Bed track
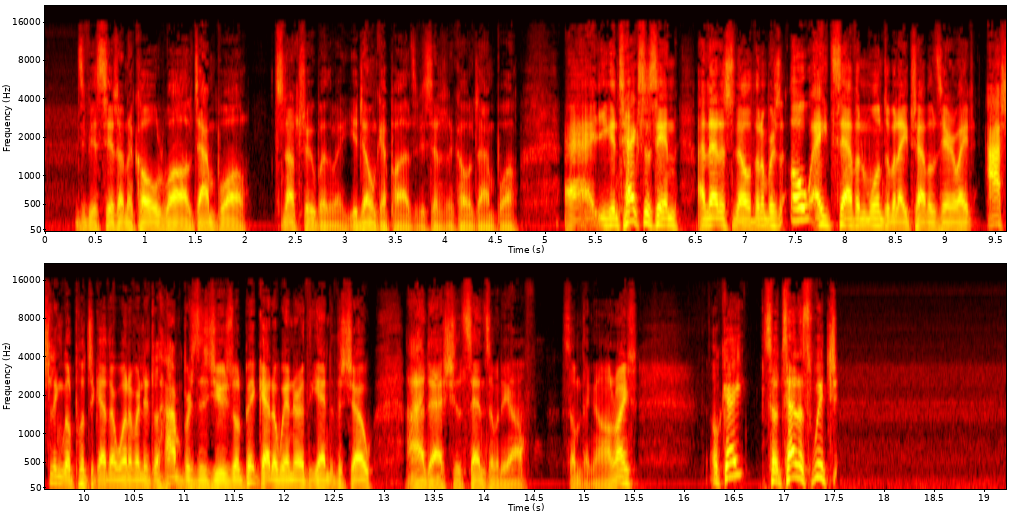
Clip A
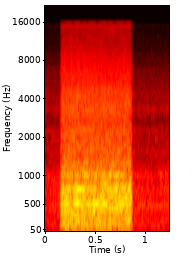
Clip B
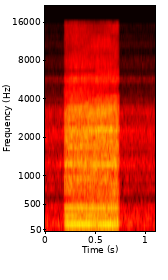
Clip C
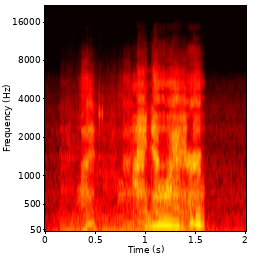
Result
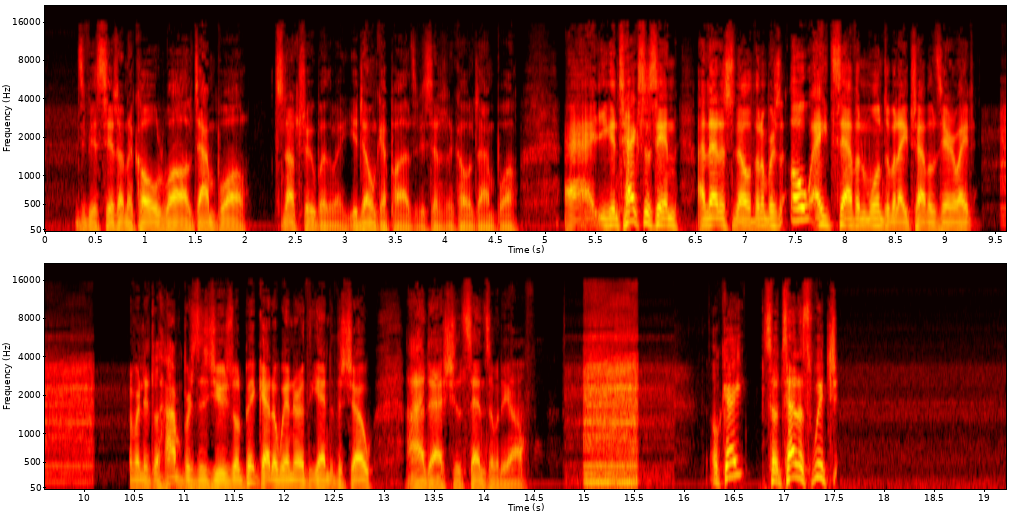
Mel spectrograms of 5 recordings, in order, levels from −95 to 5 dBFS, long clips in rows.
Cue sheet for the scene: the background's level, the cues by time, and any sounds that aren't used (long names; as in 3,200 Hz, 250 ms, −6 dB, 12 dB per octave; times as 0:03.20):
bed track −6.5 dB
0:09.36: overwrite with B −16 dB + bass and treble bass −13 dB, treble −9 dB
0:14.80: overwrite with B −6.5 dB
not used: A, C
